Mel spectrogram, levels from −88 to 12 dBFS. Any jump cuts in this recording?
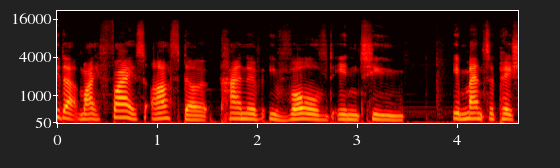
no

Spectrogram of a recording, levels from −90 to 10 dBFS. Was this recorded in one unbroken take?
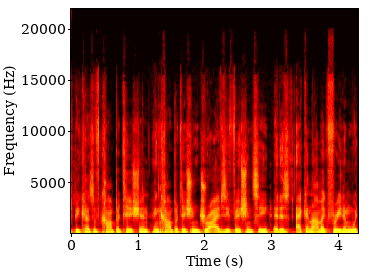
no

